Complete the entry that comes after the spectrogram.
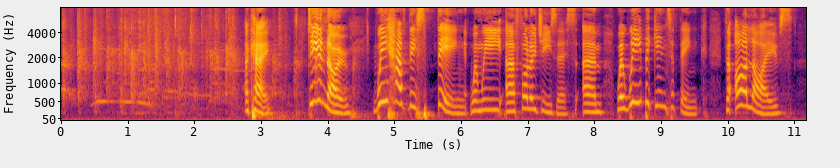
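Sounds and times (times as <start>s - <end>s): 
audience applause: 0.0s - 3.6s
speech: 2.8s - 11.0s.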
